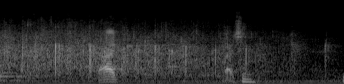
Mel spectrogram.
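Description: A stadium crowd at an outdoor church service in Kerugoya claps in a broad, steady wash of applause. Scattered voices carry through it, and it fades slightly toward the end.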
